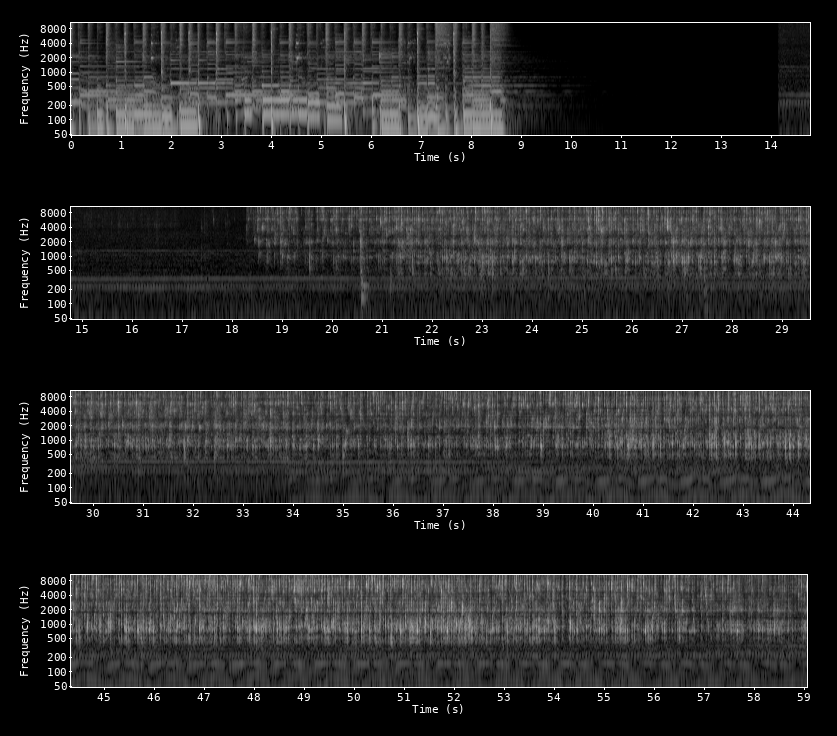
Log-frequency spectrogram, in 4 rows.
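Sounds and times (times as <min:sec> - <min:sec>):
water splashing into pool: 0:17.4 - 0:59.0.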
